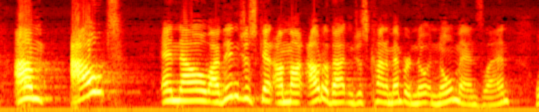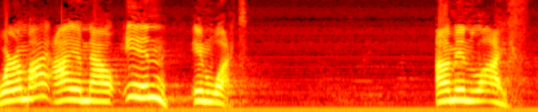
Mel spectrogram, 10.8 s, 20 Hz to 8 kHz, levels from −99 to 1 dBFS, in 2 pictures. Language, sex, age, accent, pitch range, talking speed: English, male, 40-59, American, 150-235 Hz, 185 wpm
